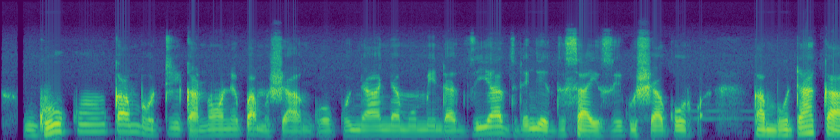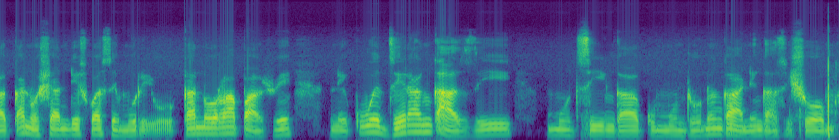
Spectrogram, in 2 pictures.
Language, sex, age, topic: Ndau, male, 18-24, health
